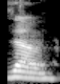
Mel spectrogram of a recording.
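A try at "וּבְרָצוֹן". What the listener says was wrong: I think you're having trouble pronouncing that letter. It's TS, S, T, not Z, not Z. TS, S,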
